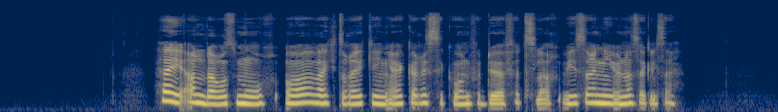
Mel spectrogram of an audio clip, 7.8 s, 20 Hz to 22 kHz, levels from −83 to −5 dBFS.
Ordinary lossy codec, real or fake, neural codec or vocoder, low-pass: AAC, 48 kbps; real; none; 14.4 kHz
